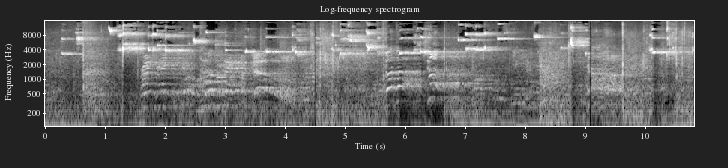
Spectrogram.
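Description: Basketball game play in an echoing gym: a basketball dribbling on the hardwood floor, with players' voices calling out on court.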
